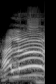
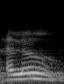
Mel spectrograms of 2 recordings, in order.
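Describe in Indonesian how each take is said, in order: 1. Diucapkan keras, dengan suara tinggi seperti berteriak. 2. Diucapkan pelan, dengan volume biasa. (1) "Jadi harus kayak" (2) "Nggak sampai itu"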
